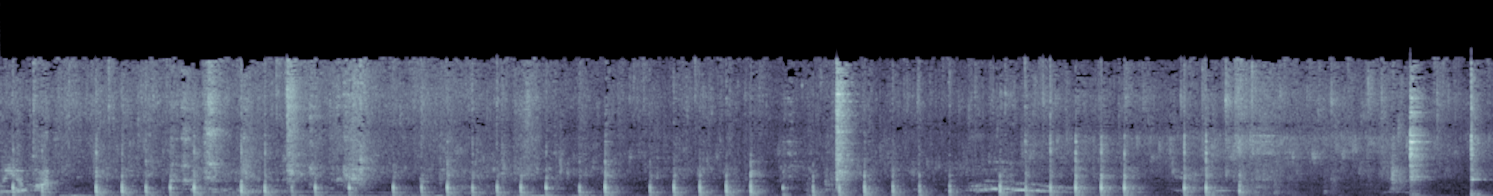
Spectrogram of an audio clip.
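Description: A cleaver chopping garlic on a thick wooden chopping block: quick, even knocks about four or five a second, slowing to a few scattered strokes after about twelve seconds.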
